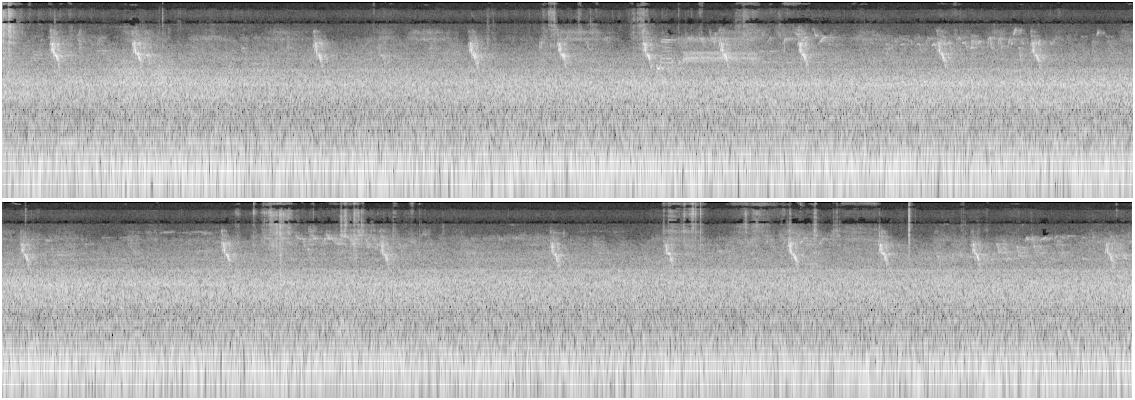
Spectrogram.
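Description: Outdoor ambience of a bird chirping repeatedly: short, high, falling chirps about once a second, over a steady low rumble.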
